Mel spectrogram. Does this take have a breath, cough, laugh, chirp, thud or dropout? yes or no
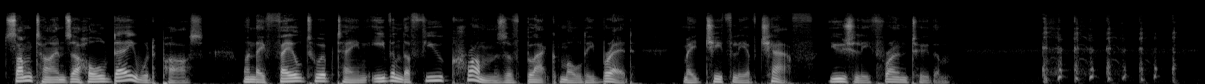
yes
